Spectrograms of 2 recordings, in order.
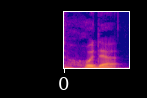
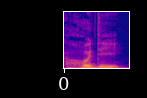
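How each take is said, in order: First: The word ends with an 'a' vowel. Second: The word ends with an 'i' vowel. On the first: The speaker calls it right. "So it's huda" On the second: The speaker calls it wrong. "it's not hudi"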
